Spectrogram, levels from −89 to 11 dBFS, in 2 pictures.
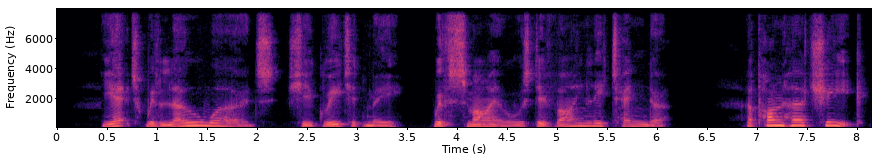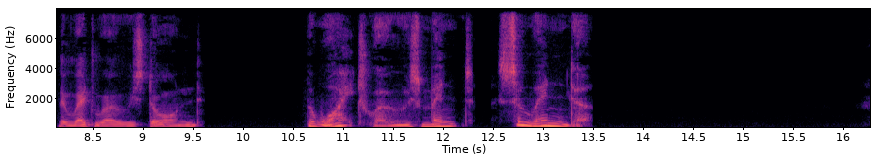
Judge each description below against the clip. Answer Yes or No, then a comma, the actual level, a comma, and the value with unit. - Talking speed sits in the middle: No, slow, 85 wpm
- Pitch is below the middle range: Yes, low, 125 Hz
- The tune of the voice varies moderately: No, wide, 8.5 semitones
